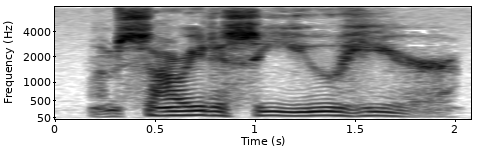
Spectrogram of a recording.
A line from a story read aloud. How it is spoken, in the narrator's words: Roland said gravely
